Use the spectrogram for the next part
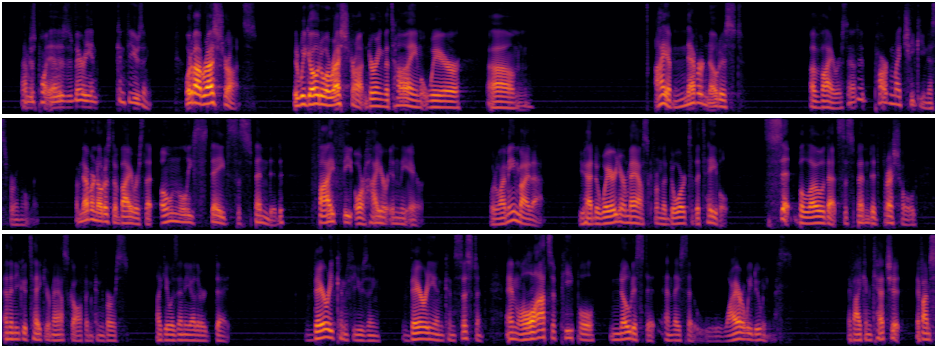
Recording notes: recorded the evening of September 24, 2022, at Ringgold Seventh-day Adventist Church.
